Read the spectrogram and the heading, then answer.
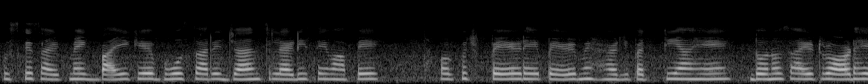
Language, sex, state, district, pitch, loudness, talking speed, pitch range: Hindi, female, Bihar, Darbhanga, 250 Hz, -26 LUFS, 180 wpm, 235-255 Hz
